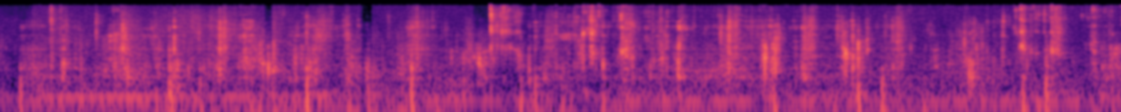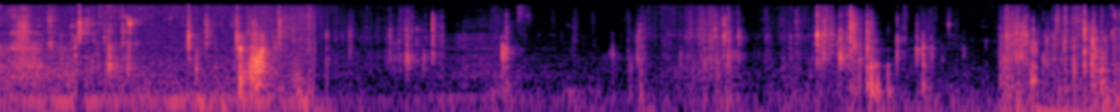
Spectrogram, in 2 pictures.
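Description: Close-miked crunching and chewing of crispy Korean fried chicken with shredded green onion. The dense crunching drops off about eleven seconds in, leaving softer, sparser mouth sounds and light clicks.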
